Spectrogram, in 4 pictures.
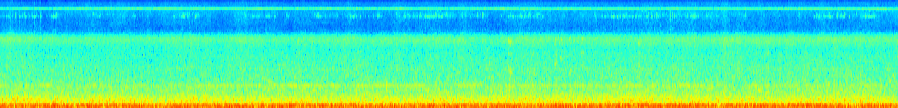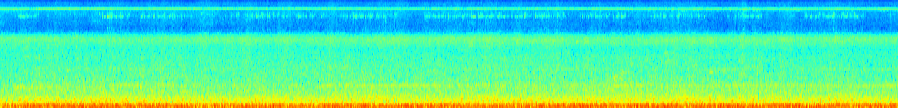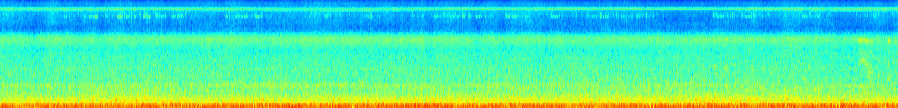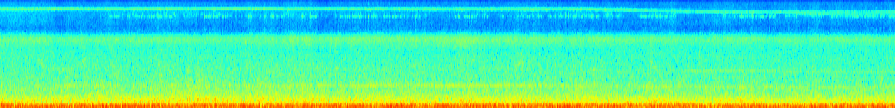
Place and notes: Nangan Township, Taiwan - On a yacht
Aboard yacht, Sound of the waves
